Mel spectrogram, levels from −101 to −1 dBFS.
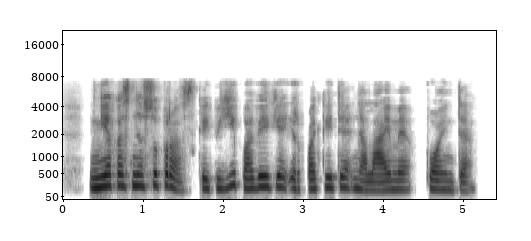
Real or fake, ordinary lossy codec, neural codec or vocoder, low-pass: real; AAC, 32 kbps; none; 7.2 kHz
